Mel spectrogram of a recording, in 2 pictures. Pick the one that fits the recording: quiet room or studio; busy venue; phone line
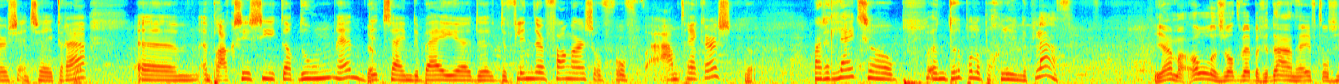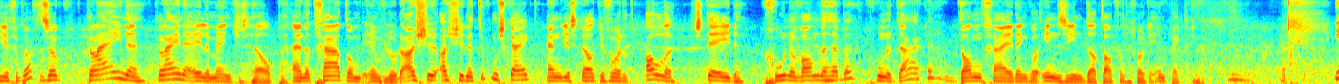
busy venue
